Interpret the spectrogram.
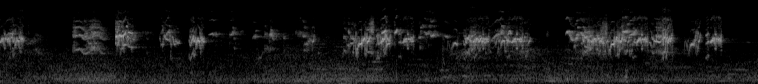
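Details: Pet budgies chirping in loud, bright chattering runs of scratchy squeaks and warbles, with short gaps between runs.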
